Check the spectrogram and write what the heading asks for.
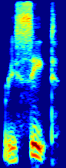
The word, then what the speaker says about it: receipt: those words now had silent letters that just stuck out like a sore thumb you might remember that that's how we got the b in doubt and debt and the p in receipt well as it turns out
